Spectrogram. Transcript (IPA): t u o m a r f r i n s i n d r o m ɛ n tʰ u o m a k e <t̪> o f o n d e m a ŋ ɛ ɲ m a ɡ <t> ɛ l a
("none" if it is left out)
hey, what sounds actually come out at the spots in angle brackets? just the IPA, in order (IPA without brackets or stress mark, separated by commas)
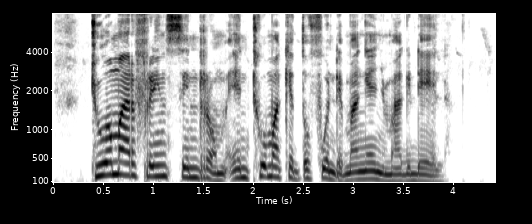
t̪, d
